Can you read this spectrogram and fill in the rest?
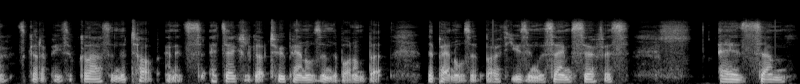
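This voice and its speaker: A man walking through a software tutorial, thinking aloud and correcting himself, a little hoarse. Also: mid-range voice, dry recording. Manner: relaxed, thinking aloud, small self-corrections. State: slightly hoarse, clearing throat. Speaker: software trainer. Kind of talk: screen-share software tutorial.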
